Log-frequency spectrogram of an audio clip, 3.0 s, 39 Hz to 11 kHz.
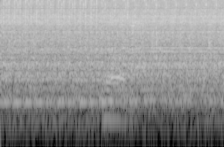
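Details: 2002 Chrysler Town and Country 3.3L after replacing the ignition coil for a P0305 cylinder 5 misfire: steady, even idle with no stumble, shake or skipped beats; normal idle.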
